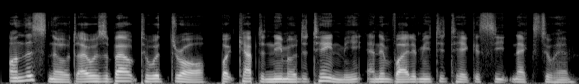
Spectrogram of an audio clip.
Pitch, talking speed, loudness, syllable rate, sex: 125 Hz, 240 wpm, -18 LUFS, 5.7 syllables/s, male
